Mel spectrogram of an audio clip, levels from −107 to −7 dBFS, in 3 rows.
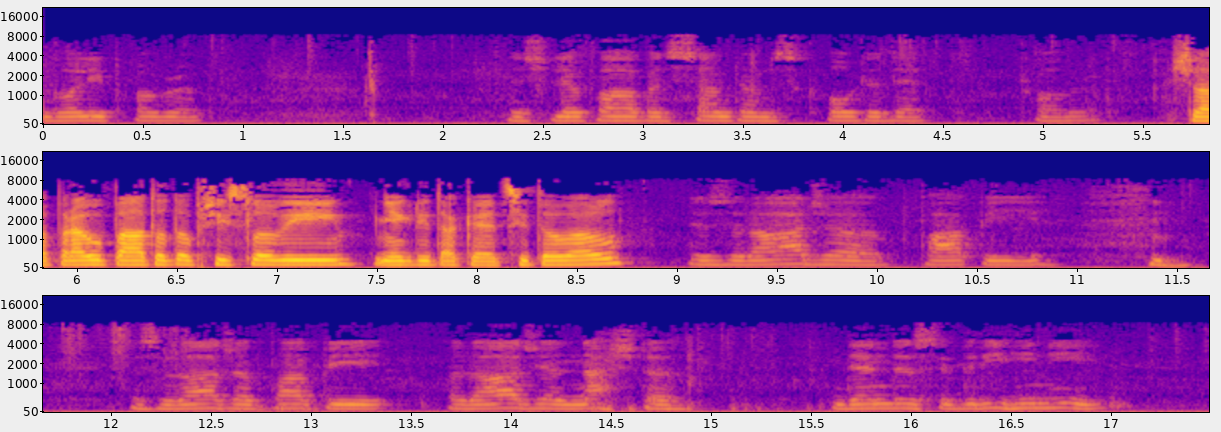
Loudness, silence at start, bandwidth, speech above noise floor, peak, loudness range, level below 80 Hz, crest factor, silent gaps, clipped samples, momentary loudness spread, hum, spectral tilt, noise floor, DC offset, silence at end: -21 LUFS; 0 s; 8.4 kHz; 35 dB; -4 dBFS; 22 LU; -62 dBFS; 24 dB; none; under 0.1%; 25 LU; none; -5 dB/octave; -61 dBFS; 0.2%; 0.6 s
